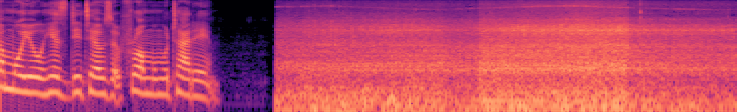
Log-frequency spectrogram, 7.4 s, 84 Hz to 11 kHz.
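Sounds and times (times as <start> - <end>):
speech: 0.0 - 2.2
heavy haulage trucks on untarred detour roads in Mutare Zimbabwe: 2.8 - 7.3.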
